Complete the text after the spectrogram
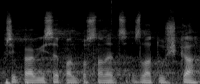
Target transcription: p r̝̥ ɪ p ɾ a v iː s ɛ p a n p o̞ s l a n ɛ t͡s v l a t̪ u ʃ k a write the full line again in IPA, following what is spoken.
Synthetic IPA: p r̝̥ ɪ p ɾ a v iː s ɛ p a n p o̞ s l a n ɛ t͡s z l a t̪ u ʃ k a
